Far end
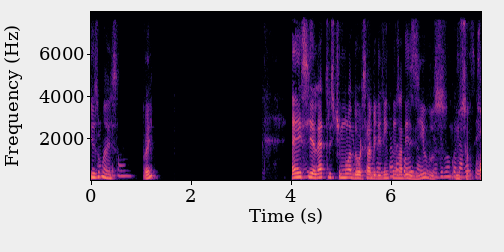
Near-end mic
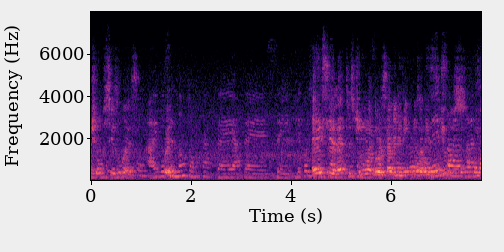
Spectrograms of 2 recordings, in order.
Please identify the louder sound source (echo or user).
echo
